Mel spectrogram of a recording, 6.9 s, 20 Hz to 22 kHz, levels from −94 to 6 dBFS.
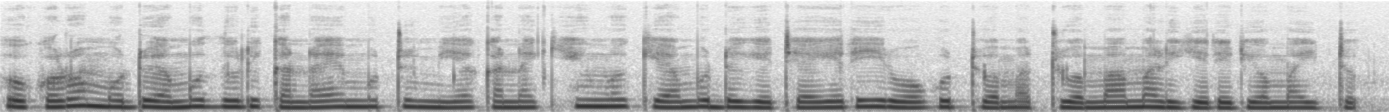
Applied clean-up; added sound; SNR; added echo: none; none; none; none.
